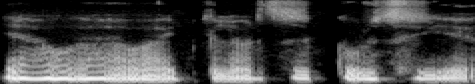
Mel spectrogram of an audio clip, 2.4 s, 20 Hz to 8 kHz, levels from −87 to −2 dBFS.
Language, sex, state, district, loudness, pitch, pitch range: Hindi, female, Uttar Pradesh, Hamirpur, -14 LUFS, 225 Hz, 215-240 Hz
